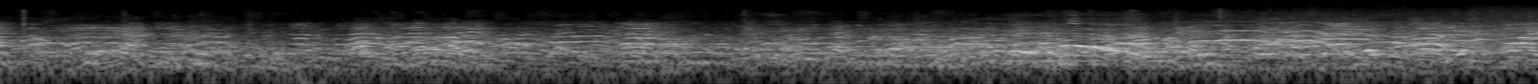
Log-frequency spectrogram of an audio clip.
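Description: Many voices talking and calling out over one another at a rugby match, a steady babble with no single clear speaker.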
